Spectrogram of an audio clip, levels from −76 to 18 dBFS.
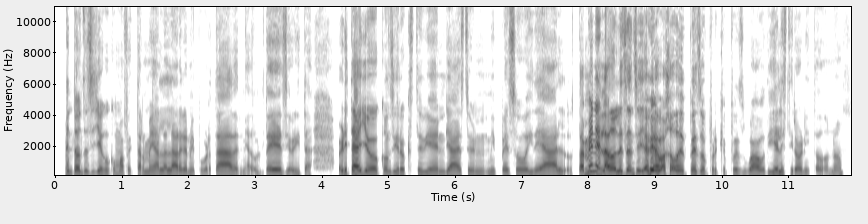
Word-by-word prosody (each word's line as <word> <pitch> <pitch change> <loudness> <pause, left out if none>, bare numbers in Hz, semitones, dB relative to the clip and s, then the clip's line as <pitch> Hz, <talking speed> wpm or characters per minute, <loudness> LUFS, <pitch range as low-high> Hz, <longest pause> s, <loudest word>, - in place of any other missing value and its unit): Entonces, 205 0 -2
sí 200 - -9
llegó 190 -2 -4
como 190 +1 -8
a - - -4
afectarme 180 0 -8
a 165 - -3
la 165 -1 -4
larga 170 - -2
en 170 - -10
mi - - -11
pubertad, 85 0 -2
en 65 - -12
mi - - -19
adultez 170 - -2
y - - -11
ahorita. 90 - -12 0.4
Ahorita 235 +2 +5
yo 200 -3 +1
considero 195 -3 -7
que - - -16
estoy - - -10
bien, 180 +1 -5
ya 85 - -1
estoy 85 - -10
en 85 0 -15
mi - - -12
peso 85 0 -6
ideal. 85 +2 -3 0.2
También 380 +4 +4
en 345 - +7
la - - +9
adolescencia 205 +4 +3
ya 205 0 +4
había 245 +2 +9
bajado 235 - +4
de 210 - +1
peso 195 0 -3
porque, 180 0 -15
pues 170 0 -12
wao, 170 -1 -2
di 175 +1 -9
el 180 - -1
estirón 90 - -7
y 90 - -18
todo, 60 - -14
¿no? - - -14
180 Hz, 235 wpm, -21 LUFS, -, 0.4 s, la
